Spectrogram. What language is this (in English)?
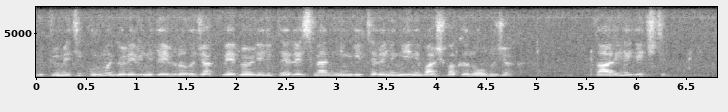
Turkish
